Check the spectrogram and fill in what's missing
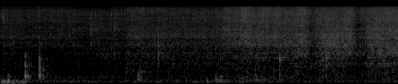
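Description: Thin slices of mahi mahi frying with green onions in a pan, giving a steady close sizzle with a few soft stirring clicks and scrapes early on, no talking.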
